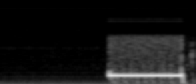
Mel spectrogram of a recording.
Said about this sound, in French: Bon, on va la rappeler, c'est pas grave, on recompose.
